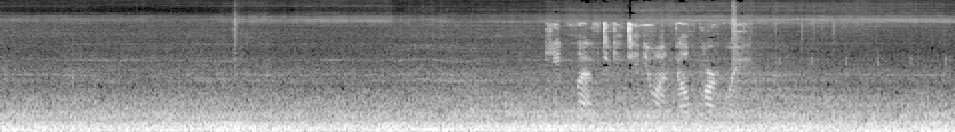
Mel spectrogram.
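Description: A car's engine hums steadily with road noise from inside.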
